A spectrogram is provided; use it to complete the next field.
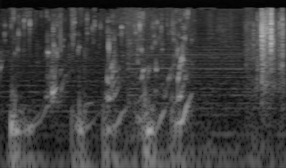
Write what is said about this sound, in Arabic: هل يمكنك عمل فقاعات تحت الماء؟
